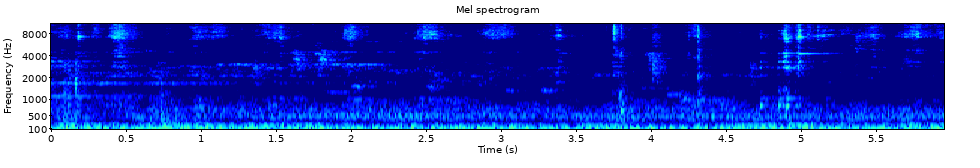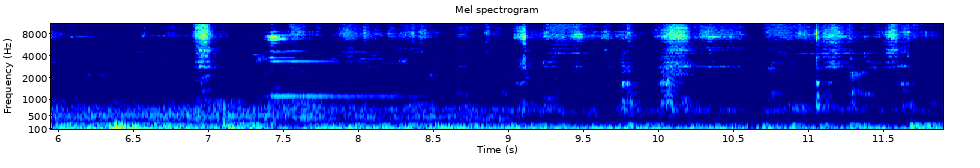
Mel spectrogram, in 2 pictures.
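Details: Panasonic automatic washing machine making metal noise while washing and drying, later fixed; irregular sharp metallic clinks ring out over a low steady drum rumble, something loose knocking metal, cause not yet identified; metallic clinking noise.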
